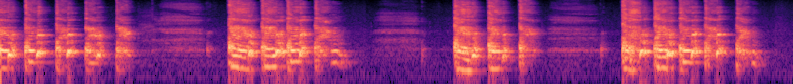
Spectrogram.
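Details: A sick adult woman coughing constantly: repeated fits of harsh, deep, barking, hacking coughs, four to five per fit, separated by audible breaths in.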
